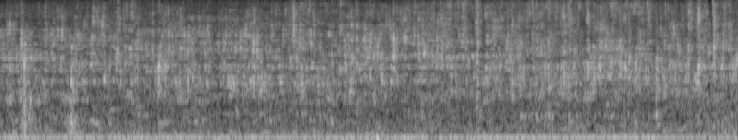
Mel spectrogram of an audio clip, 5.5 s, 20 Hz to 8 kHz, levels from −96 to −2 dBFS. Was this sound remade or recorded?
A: recorded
